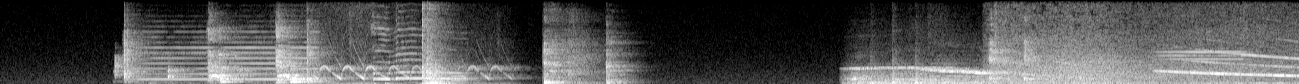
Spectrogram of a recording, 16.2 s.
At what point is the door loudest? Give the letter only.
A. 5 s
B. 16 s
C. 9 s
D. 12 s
A.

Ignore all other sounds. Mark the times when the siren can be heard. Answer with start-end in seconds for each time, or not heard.
1.6-6.5, 10.5-16.2.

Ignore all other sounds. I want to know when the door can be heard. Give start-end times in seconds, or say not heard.
4.8-5.5, 10.8-11.5.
